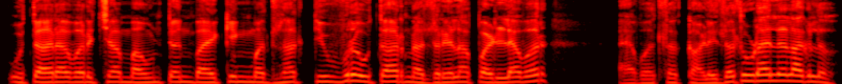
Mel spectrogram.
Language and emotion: Marathi, fearful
